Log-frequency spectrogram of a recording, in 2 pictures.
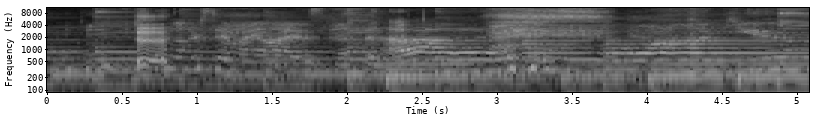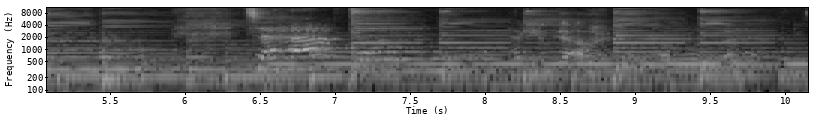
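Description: Acoustic guitar playing sustained chords, with a woman's voice coming in over it every couple of seconds.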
